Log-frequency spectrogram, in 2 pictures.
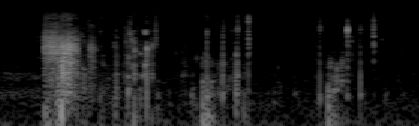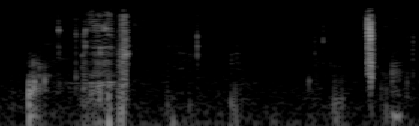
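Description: Wet sipping and swallowing from a just-opened can of cold Café Glacé ready-to-drink coffee, the first sips, a handful of short slurping bursts at an irregular rhythm with quiet gaps between, no talking.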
